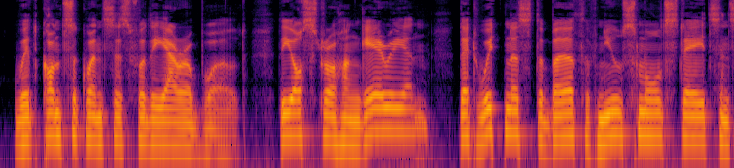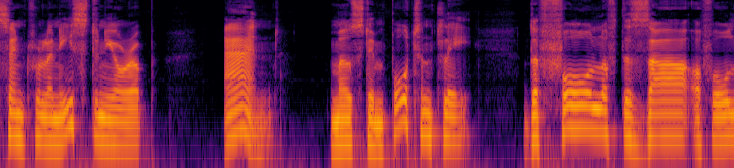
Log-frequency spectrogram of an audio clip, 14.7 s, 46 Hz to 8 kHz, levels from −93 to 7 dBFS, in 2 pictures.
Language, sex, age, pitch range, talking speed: English, male, 50-69, 95-130 Hz, 125 wpm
